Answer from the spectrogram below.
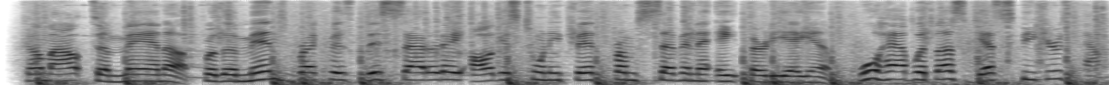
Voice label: american voiceover events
